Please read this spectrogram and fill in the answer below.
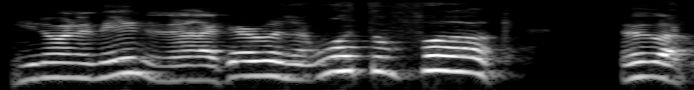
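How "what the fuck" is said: high-pitched retold disbelief; mock bewilderment. Storyteller voicing everybody's reaction, high bewildered exclamation. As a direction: exclaim like a baffled bystander.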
